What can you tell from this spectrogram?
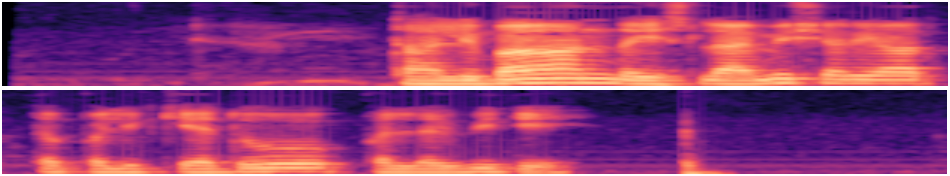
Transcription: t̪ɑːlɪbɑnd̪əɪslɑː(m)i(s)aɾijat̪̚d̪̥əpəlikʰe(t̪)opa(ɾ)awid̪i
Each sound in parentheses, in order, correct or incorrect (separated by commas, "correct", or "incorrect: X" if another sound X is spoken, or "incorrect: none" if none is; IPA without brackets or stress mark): correct, incorrect: ʃ, incorrect: d̪, incorrect: l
